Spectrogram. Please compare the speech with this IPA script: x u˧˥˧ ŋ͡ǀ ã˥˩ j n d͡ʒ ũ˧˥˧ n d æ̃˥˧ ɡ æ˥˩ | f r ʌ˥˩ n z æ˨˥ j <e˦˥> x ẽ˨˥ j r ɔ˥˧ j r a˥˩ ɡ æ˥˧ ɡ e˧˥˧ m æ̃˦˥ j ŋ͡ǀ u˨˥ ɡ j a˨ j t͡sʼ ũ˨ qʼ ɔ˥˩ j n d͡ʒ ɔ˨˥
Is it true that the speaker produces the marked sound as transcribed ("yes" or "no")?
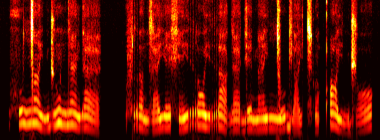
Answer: yes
